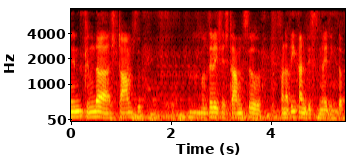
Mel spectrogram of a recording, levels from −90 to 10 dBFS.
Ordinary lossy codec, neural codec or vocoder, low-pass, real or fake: none; codec, 16 kHz, 1.1 kbps, Voila-Tokenizer; none; fake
